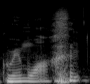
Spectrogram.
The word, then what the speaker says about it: grimoire: the succumb into your grimoire. Is that how you pronounce it? Grimoire. Grimmoir. Grimmore. It sounds more fun to say. Just say grimoire. It's fine.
